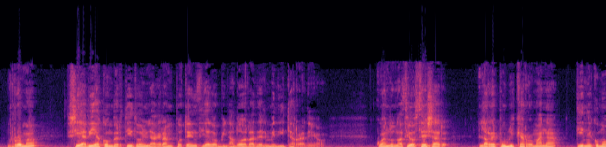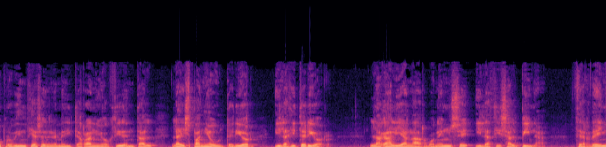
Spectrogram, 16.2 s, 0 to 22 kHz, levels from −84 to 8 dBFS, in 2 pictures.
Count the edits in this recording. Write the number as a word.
zero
